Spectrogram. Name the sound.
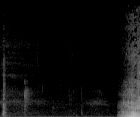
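lion roar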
